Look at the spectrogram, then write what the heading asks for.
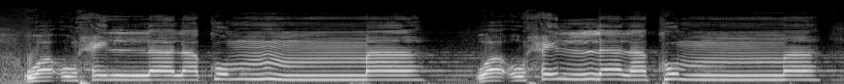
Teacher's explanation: Idgham mislain. Jadi kita baca tutup mulut rapat. Kemudian mim tu yang ada tanda syaddah dua harakat tetap juga.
